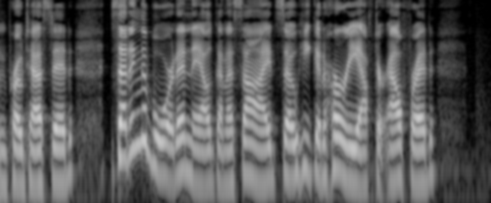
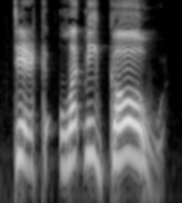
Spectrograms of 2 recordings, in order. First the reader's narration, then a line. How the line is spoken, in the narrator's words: he snapped furiously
